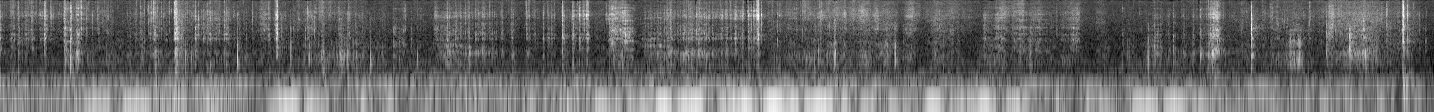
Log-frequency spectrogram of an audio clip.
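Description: A utility blade scrapes a solid orange bar of soap into thin shavings. Quick, irregular dry scraping strokes with short bright clicks repeat throughout, over a steady low hum.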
